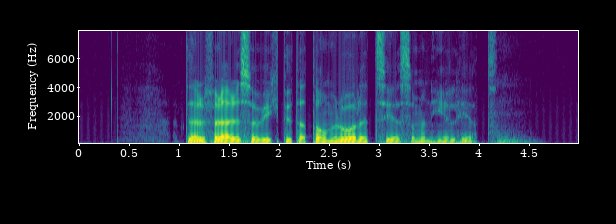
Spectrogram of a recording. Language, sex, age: Swedish, male, 19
